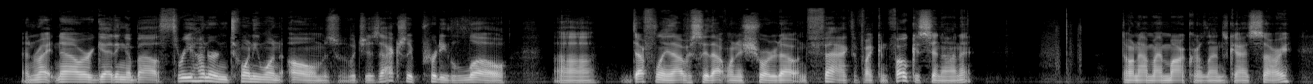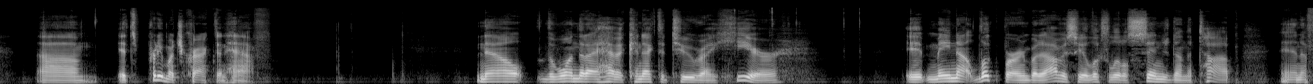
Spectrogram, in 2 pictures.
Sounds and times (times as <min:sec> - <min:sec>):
Speech: 0:00.2 - 0:09.8, 0:11.2 - 0:15.9, 0:17.9 - 0:21.3, 0:22.2 - 0:26.2.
